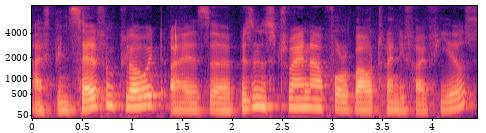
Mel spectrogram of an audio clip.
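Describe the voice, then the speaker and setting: A woman speaks fairly slowly in a German accent, her tone dark and mellow. Her pitch swings very widely. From Germany, Cologne. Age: 50s. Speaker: business trainer and coach. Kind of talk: self-presentation.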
